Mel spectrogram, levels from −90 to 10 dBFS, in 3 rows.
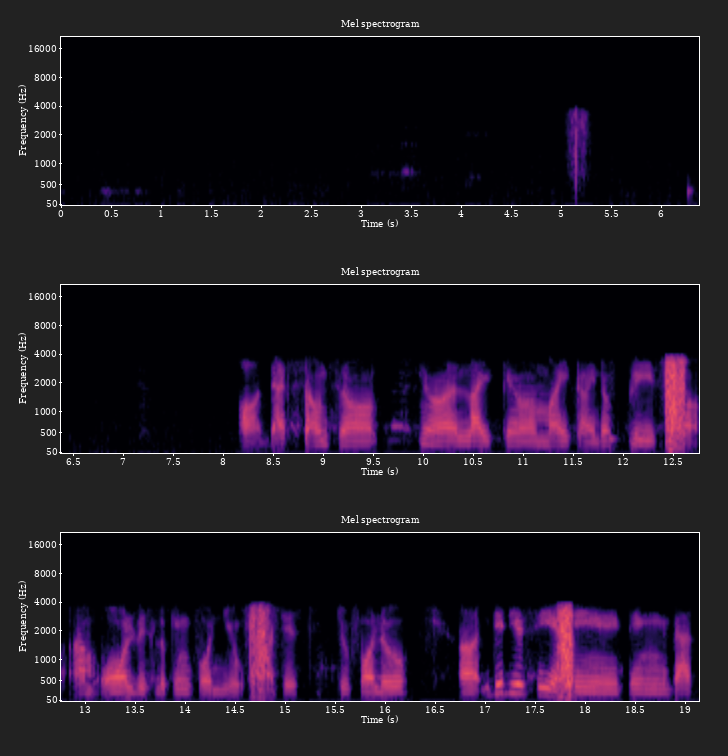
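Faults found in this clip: AMR narrowband mobile codec, throughout the clip. Speech confined to a telephone band of about 300 Hz to 3.6 kHz, nothing above 3.7 kHz. Heavy buzzy, synthetic voice texture. Probable component: AMR-NB encoder at its lowest modes. The buzz and dulled top fit roughly 5 kbps on an 8 kHz narrowband path. Too few bits to model the vocal tract and its pulse excitation faithfully.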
